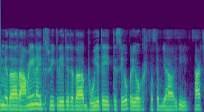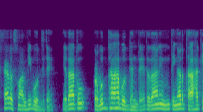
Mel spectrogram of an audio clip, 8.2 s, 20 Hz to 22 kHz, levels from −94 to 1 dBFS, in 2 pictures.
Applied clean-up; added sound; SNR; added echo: neural mask model DeepFilterNet 3.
